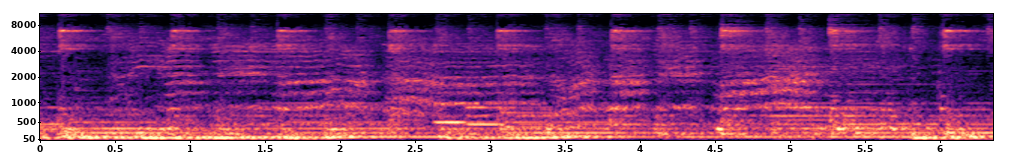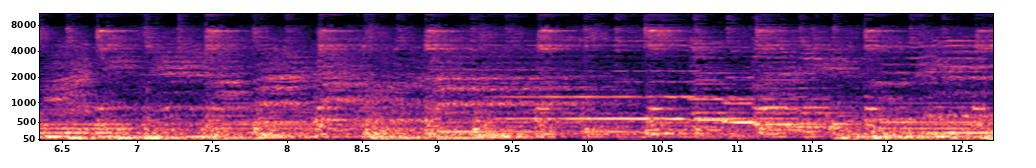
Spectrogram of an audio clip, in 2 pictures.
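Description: A congregation singing a hymn together in chorus, with hand clapping, over a quick, steady beat from a hand drum and an electronic drum pad played with sticks.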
